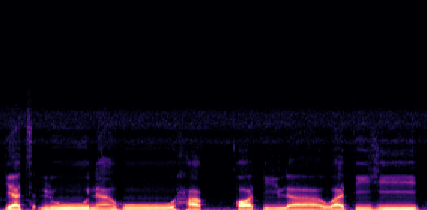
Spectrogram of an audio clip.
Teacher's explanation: Ha dhamir, sebelum dia ada huruf yang berbaris, hukumnya mad silah qasirah. Cara baca dia dibaca panjang 2 harakat.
